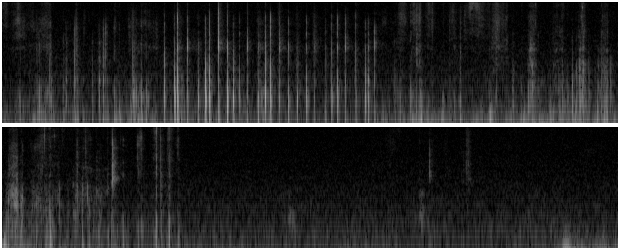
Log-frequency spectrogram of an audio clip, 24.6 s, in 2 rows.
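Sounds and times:
hands working gel lotion: 0.6 - 15.9.

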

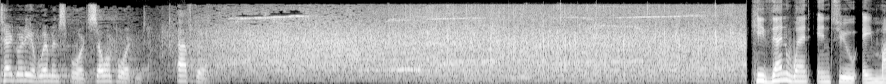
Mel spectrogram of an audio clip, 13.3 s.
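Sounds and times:
speech: 0.0 - 3.4, 11.3 - 13.2
crowd standing ovation applause: 2.4 - 11.2.

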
